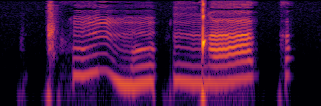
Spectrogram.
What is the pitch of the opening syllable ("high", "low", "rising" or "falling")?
rising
